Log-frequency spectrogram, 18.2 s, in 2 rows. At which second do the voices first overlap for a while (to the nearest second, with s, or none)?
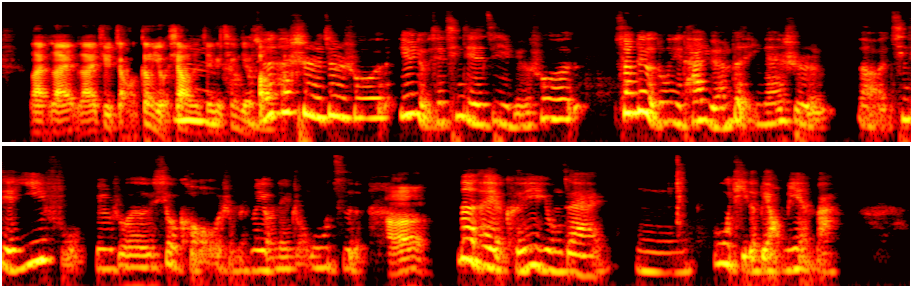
2 s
